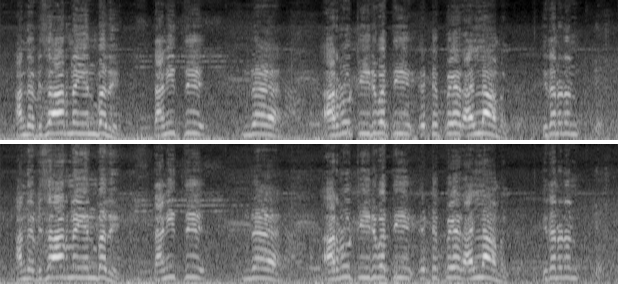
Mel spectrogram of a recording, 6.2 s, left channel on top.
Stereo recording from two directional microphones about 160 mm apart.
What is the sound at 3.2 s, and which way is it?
A man's voice, 35° left (ahead or behind).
